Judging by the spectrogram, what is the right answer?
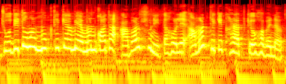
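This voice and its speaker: Scold hard as a protective young husband in a woman's reading voice, very high. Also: lively intonation, very fast, soft background music. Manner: scolding and bossy. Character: stern young male teacher and husband, jealous and protective.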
